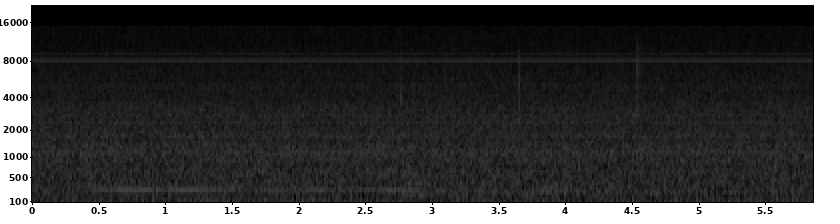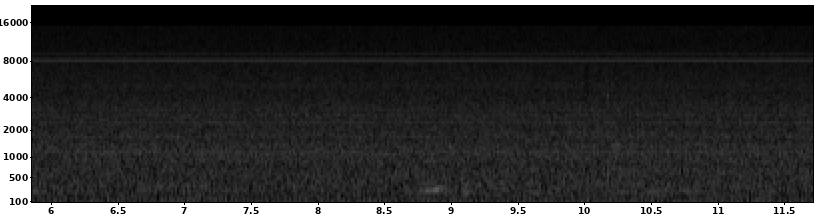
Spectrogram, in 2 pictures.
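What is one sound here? Fingers tap softly on a phone's touchscreen.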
